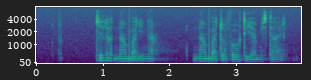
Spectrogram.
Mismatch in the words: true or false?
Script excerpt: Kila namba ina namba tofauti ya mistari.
false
